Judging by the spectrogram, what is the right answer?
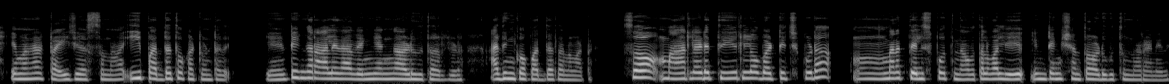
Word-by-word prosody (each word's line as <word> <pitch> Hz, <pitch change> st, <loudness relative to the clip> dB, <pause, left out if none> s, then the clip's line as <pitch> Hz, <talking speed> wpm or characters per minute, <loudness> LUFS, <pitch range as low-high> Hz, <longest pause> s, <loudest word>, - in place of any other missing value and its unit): ఏమన్నా 250 Hz, +2 st, +1 dB
ట్రై 220 Hz, -2 st, 0 dB
చేస్తున్నావా, 230 Hz, 0 st, -4 dB
ఈ -, -, +6 dB
పద్ధతొకటుంటది. 240 Hz, -3 st, -3 dB, 0.4 s
ఏంటి 230 Hz, +5 st, -3 dB
ఇంకా 295 Hz, 0 st, +2 dB
రాలేదా? 265 Hz, -1 st, +3 dB
వ్యంగ్యంగా 250 Hz, +1 st, +2 dB
అడుగుతారు 235 Hz, -2 st, -1 dB
చూడు? 215 Hz, 0 st, -8 dB, 0.3 s
అదింకో 260 Hz, +1 st, +3 dB
పద్ధతనమాట. 225 Hz, -3 st, -4 dB, 0.4 s
సో, 330 Hz, -, +6 dB, 0.3 s
మాట్లాడే 270 Hz, +2 st, +3 dB
తీరులో 285 Hz, +1 st, 0 dB
బట్టిచ్చి 265 Hz, 0 st, -1 dB
కూడా 295 Hz, +4 st, +2 dB, 0.4 s
హ్మ్, 255 Hz, 0 st, -3 dB
మనకు 280 Hz, 0 st, +1 dB
తెలిసిపోతుంది 255 Hz, -1 st, 0 dB
అవతల 230 Hz, +2 st, -1 dB
వాళ్ళు 250 Hz, -1 st, +2 dB
ఏ -, -, +5 dB, 0.2 s
ఇంటెన్షన్‌తో 250 Hz, -1 st, -1 dB
అడుగుతున్నారనేది. 215 Hz, -3 st, -6 dB
250 Hz, 135 wpm, -25 LUFS, 230-265 Hz, 0.4 s, ఈ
